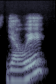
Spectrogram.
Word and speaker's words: Yahvé: sí Y como mucho pronuncia se pronuncia yahvé es Ajá es amor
